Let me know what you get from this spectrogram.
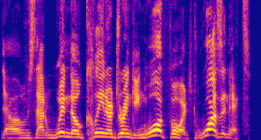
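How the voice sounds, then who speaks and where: Man putting on a kobold father, small, grumpy, high-pitched, shrill, animated, dry close sound. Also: normal speed, no echo, heavily acted. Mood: scolding. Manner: high, shouting scolding. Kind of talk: voice acting demo.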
